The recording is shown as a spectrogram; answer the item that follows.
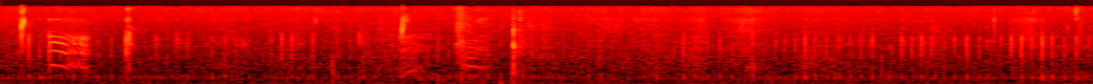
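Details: Newly rescued palm-sized kittens purring loudly while seeking affection; a low continuous rumble underlies the clip, broken by a couple of brief thin high squeaks near the start and mid-clip, plus scattered clicks and rustles.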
